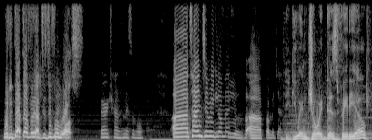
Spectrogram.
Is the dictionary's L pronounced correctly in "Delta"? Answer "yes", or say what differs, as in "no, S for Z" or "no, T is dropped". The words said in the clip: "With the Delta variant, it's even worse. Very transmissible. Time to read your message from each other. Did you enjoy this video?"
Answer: no, L is dropped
